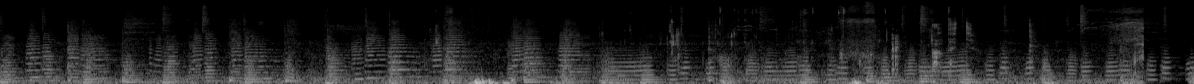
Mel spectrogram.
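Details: Brass-led music with trombone-like tones plays throughout, and no animal sound comes through it.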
